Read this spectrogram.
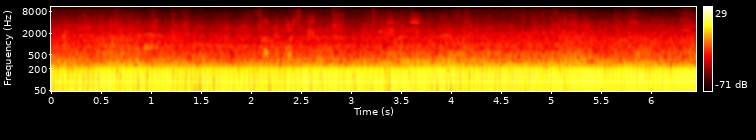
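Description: An off-road vehicle's engine rumbles steadily at close range.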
